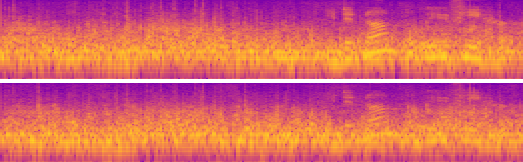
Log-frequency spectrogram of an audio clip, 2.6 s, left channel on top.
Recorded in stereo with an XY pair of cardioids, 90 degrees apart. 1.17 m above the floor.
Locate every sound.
1.6 s a man speaking: 50° left, 0.9 m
